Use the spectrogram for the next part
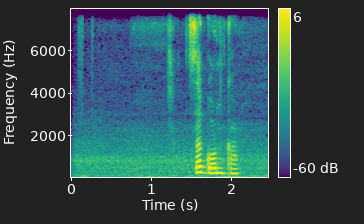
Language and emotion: Russian, neutral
